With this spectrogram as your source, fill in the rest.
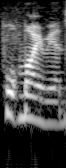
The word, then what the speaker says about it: Portmeirion: Yeah, Portmeirion. Lex says it's pronounced Portmeirion, so I do apologise if you live there and I've been mispronouncing it.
